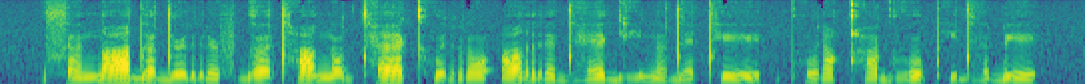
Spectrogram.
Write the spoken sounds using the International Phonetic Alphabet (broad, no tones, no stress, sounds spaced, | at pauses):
s ʌ n ɑ d ʌ d ə˞ r ə˞ f ɡ ʌ tʰ ɑ n ɔ d tʰ æ kʰ ʊ r ɔ ʔ ɑ r ə dʱ ɛ ɡʱ i n ʌ d ɛ tʰ ɪ | pʰ ʊ ɾ ə qʰ ʊ ɡʱ ʊ pʰ i dʱ ə ɓ ɪ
